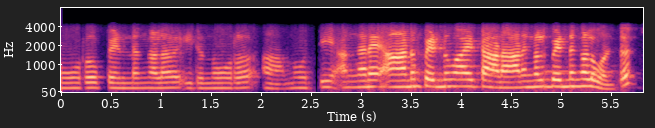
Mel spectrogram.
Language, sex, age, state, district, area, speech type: Malayalam, female, 30-45, Kerala, Alappuzha, rural, conversation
